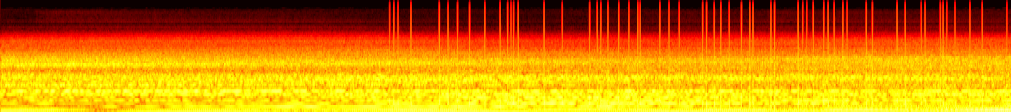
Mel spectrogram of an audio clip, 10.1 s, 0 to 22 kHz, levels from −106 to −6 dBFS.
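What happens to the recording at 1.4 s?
Nothing goes wrong at 1.4 s; the audio plays through that moment intact, with no dropout, click, distortion or other fault.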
